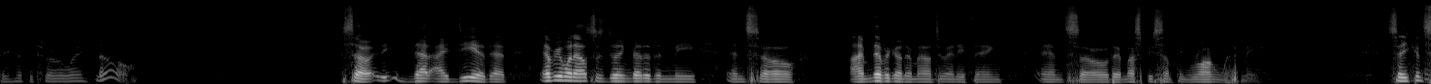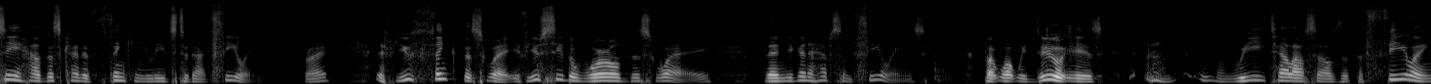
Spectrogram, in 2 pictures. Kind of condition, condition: setting, large echoing room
